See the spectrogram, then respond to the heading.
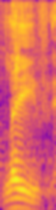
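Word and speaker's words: lev (לב): It's either L-E-B or L-E-B-A-B. They pronounce it lev in the Hebrew.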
